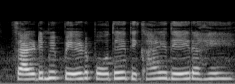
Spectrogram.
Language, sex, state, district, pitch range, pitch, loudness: Hindi, female, Rajasthan, Jaipur, 250-270 Hz, 260 Hz, -15 LUFS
